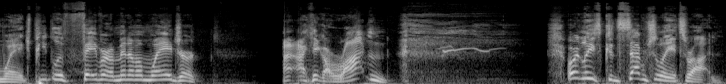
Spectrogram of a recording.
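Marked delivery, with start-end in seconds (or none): 3.9-4.9 short laugh. Real, not acted. Laughing at his own jab.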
